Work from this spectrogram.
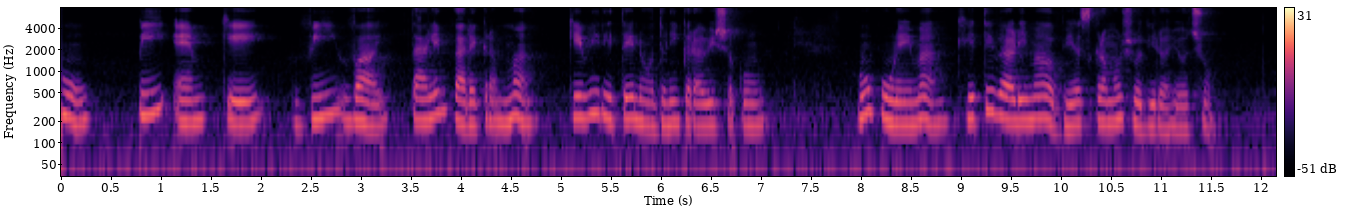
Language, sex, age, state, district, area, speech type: Gujarati, female, 30-45, Gujarat, Anand, urban, read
